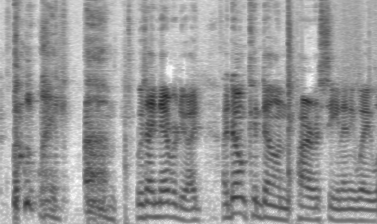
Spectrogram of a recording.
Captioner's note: coughs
